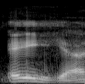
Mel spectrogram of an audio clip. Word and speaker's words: ella: And she is ella. Notice the double L is pronounced like a Y.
